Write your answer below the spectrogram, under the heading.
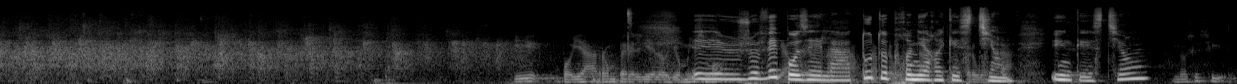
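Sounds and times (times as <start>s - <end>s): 
audience applause: 0.0s - 5.4s
speech: 5.2s - 12.3s.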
